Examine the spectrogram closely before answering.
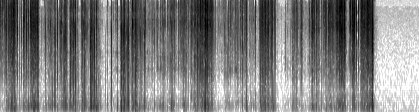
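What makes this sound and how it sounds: Small white brush bristles scratch and sweep across the head of a small metal-mesh mini microphone with a blue body, wrapped in clear cling film and held in the fingers. The result is a dense run of bright, crinkly scratching and rustling bursts with brief pauses, ending abruptly in silence just before the four-second mark.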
